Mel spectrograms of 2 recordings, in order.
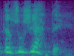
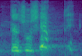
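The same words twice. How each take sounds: First: Said in the usual way. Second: "Te ensuciaste" high, with a laugh; emphatic repeat. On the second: Acted. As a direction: toss "Te ensuciaste" back up high, teasing. Repite para enfatizar. ("Te ensuciaste" agudo y entre risas)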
